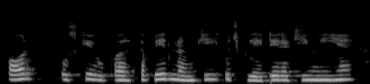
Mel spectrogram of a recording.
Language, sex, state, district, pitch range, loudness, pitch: Hindi, female, Maharashtra, Solapur, 205-230 Hz, -29 LUFS, 220 Hz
